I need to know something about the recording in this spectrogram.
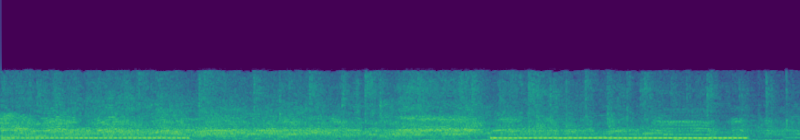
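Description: Two long, steady electronic telephone tones as a phone call is dialled, each over a second, separated by a short pause, sounding loudly over a dense, busy background hiss and rumble.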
